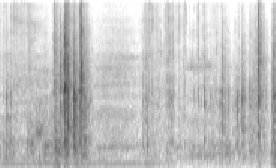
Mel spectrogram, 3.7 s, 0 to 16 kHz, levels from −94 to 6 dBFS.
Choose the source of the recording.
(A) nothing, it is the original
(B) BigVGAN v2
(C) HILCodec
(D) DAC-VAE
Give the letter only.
A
